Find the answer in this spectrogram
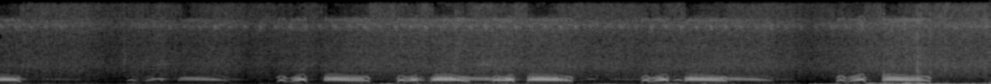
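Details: Calling spotted dove acting as a decoy to draw in wild birds, two-word 'khu-ang' style. Soft coos come in clustered groups of two or three, with gaps between, ending over low rumbling noise.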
